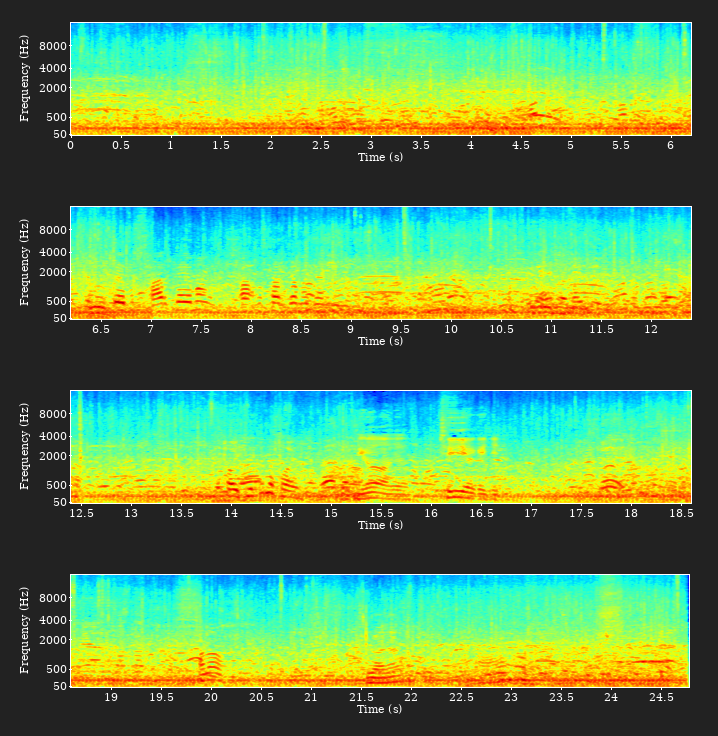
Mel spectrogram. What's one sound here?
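A crowd of men shouts and calls from a distance outdoors.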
